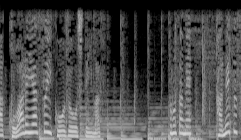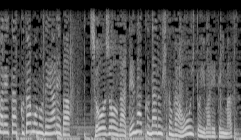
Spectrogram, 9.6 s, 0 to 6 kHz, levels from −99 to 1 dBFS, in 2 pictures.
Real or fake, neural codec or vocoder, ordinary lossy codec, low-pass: real; none; none; 5.4 kHz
